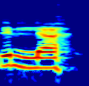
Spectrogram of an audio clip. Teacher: تلہ ہا تلہ، وقف کریں گے تلہ، ہا کو ساکن کر دیں گے، وقف مطلق ہے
